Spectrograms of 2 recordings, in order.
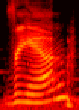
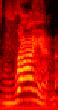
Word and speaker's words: Rianne: And this girl shouts from the back of the class, Ryan. My name is Ryan. It's not that hard. It's Ryan. Right? Well, you spell it funny.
